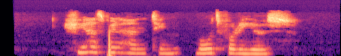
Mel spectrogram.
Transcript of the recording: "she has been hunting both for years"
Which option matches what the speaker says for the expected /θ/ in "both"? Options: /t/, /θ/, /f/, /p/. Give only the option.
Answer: /t/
